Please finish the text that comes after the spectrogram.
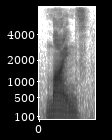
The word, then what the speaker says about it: Mainz: 8 German Cruiser Mainz Mainz I pronounce it as mine's and that's how I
